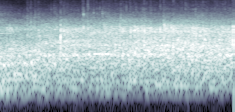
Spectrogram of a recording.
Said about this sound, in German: Ich bitte erstmal um einen herzlichen Applaus.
